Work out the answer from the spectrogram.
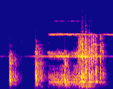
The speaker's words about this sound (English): That's the phone, comrade. It's for you.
